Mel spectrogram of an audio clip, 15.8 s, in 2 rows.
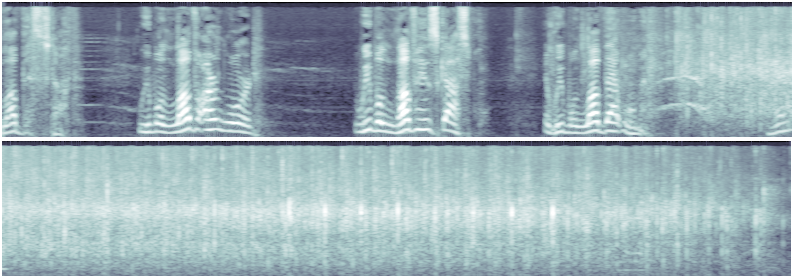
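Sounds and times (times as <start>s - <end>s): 
speech: 0.0s - 0.8s, 1.4s - 2.7s, 3.5s - 4.8s, 5.4s - 6.6s, 7.6s - 8.1s
audience applause: 6.4s - 15.7s.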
